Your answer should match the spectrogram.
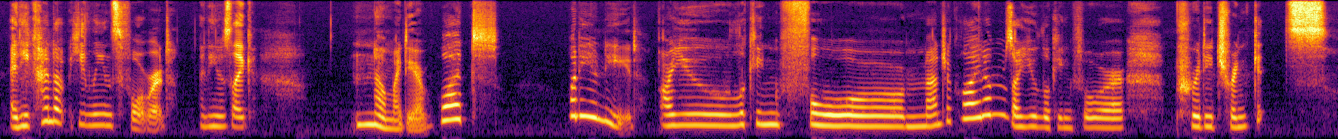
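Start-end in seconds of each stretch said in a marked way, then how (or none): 3.5-13.3 coaxing merchant. Acted. Merchant sizing up a customer, slow and coaxing. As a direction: lean in and coax, stretching the key words. Game master voices merchant leaning in.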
